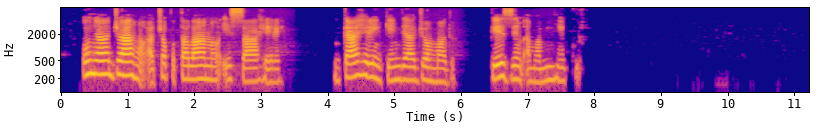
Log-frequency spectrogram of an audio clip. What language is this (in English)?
Igbo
